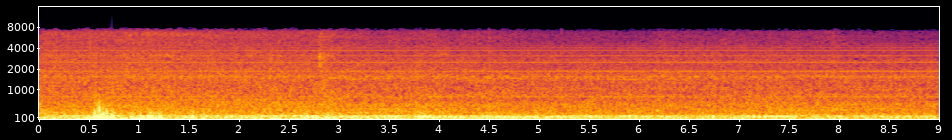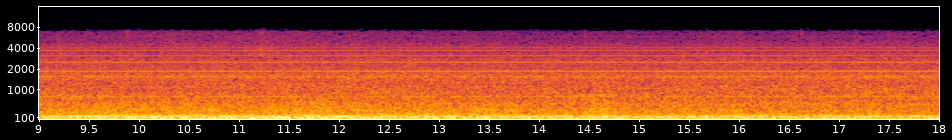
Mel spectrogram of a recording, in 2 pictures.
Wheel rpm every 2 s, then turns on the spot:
0, 0, 0, 0, 0, 0, 0, 0, 0.
none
